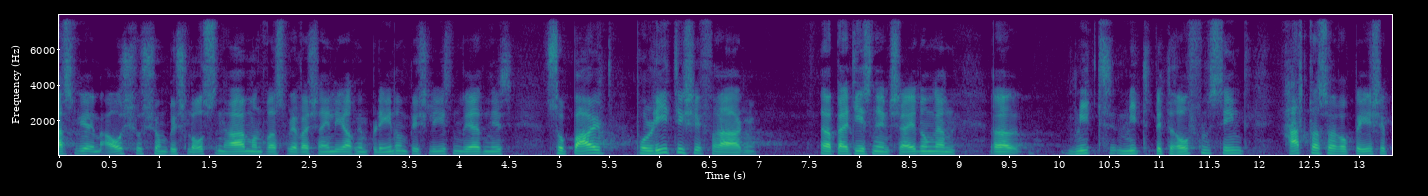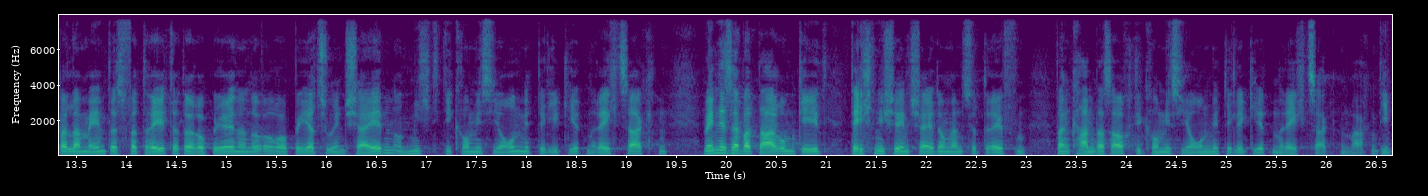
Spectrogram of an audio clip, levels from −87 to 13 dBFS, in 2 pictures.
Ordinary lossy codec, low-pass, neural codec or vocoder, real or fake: none; none; codec, 16 kHz, 4 kbps, FunCodec, trained on Chinese and English, 50 frames a second; fake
